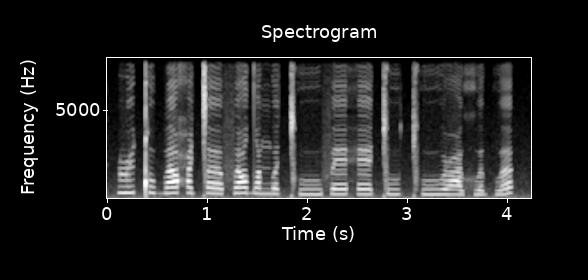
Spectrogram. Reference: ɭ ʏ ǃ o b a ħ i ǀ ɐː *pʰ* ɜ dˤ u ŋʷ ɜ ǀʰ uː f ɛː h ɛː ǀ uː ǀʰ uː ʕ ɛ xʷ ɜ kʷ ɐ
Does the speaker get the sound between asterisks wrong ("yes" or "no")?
yes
